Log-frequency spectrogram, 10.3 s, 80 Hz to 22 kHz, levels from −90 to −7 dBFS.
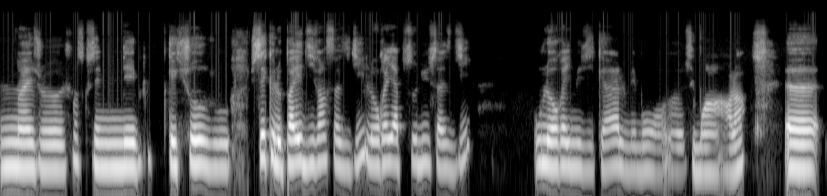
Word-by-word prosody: Ouais, 185 -1 +3
je 175 -1 -1
je - - -18
pense 215 -3 -7
que - - -15
c'est 195 -5 0
le 185 - +1
nez 180 0 +4 0.4
quelque 190 -1 +3
chose 200 -3 +4
où 180 0 -4 0.3
je - - -4
sais 235 0 +4
que 230 - +2
le 190 - +6
palais 205 +2 +5
divin, 200 +2 -2
ça 210 -3 -6
se 180 - -10
dit, 210 +8 -6
l'oreille 205 -1 -1
absolue, 200 +1 -4
ça 185 -2 -5
se 175 - -11
dit. 205 - -10 0.8
Ou 200 +1 -2
l'oreille 190 -1 +3
musicale, 180 +1 -6
mais 165 0 -12
bon, 165 -1 -9
heu, 160 -1 -10
c'est 180 - -9
moins 160 0 -4
voilà, 170 +7 -3 0.5
heu 175 -2 +7
185 Hz, 205 wpm, -21 LUFS, 175-200 Hz, 0.8 s, heu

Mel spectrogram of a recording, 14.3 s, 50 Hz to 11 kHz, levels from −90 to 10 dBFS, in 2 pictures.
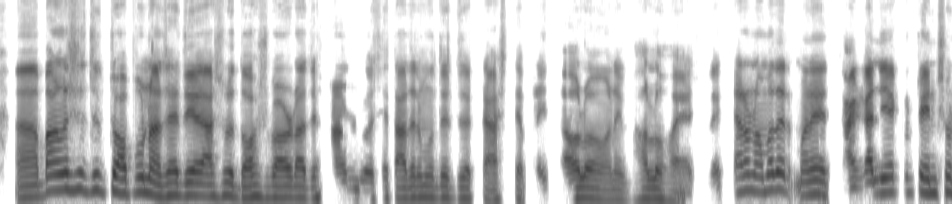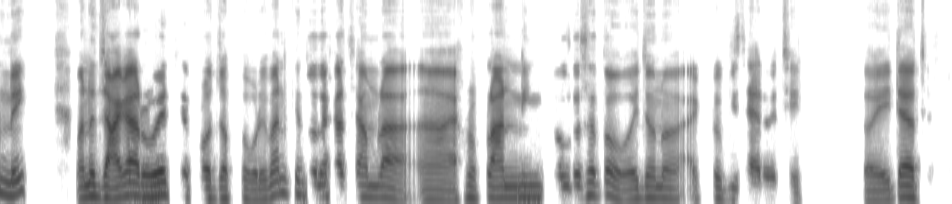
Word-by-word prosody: আ - - +3 0.2
বাংলাদেশের 225 +2 +4
যদি 220 -1 -3
top 180 -2 +3
ও - - +3
না - - +8
যাই 160 0 +3
যে - - +8
আসলে 155 +2 -1
১০-১২ 135 0 +1
টা - - +4
যে - - -3
ফার্ম 115 0 -2
রয়েছে, 115 +2 -7
তাদের 130 +2 +1
মধ্যে 135 0 -3
যদি 130 0 -4
একটা - - -5
আসতে 110 - -11
পারি, - - -12
তাহলেও 125 +2 +1
অনেক 110 -1 -6
ভালো 120 0 -1
হয় 95 -2 -4
আসলে, - - -16
কারণ 215 +3 +1
আমাদের 225 +1 +2
মানে 165 +2 +3 0.2
জায়গা 130 +6 +5
নিয়ে 190 +1 +4
একটু 195 - -17
tension 185 +1 +1
নেই। 175 - +3 0.4
মানে 140 +3 +2
জায়গা 160 - +9
রয়েছে 155 +3 +3
পর্যাপ্ত 125 0 -5
পরিমাণ। 115 +9 -2
কিন্তু 165 -2 -9
দেখা 150 +1 -1
যাচ্ছে 150 - -7
আমরা 135 0 +1 0.3
আ - - -4 0.2
এখনো 130 +5 -6
planning 135 +1 +1
চলতেছে 145 +3 -6
তো 160 - 0
ওইজন্য 130 +2 -3 0.2
একটু - - -22
পিছায় 120 -3 -6
রয়েছি। 100 -1 -13 0.5
তো - - -11
এইটা 115 +5 -3
হচ্ছে 135 - -5
135 Hz, 225 wpm, -23 LUFS, 125-165 Hz, 0.5 s, জায়গা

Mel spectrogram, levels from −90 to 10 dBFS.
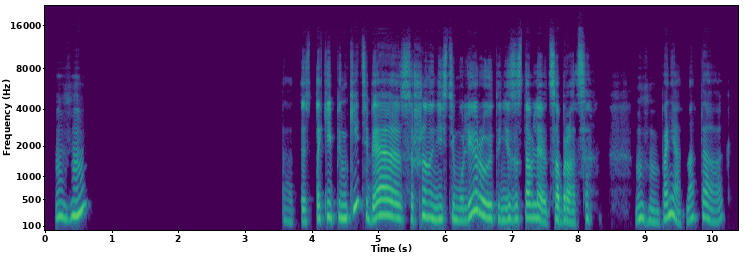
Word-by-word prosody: Мгм. 235 - +1 2.9
Да, 160 -3 -17
то 165 - -1
есть 165 0 -6
такие 200 +2 +1
пинки 215 - +1
тебя 230 - +4
совершенно 215 +4 -1
не 190 -1 0
стимулируют 205 - +1
и - - -3
не 175 +2 -2
заставляют 200 -4 +1
собраться. 180 +1 0 0.6
Мгм, 175 -6 -5
понятно. 205 - -2
Так. 200 -2 -6
200 Hz, 100 wpm, -23 LUFS, 180-220 Hz, 2.9 s, тебя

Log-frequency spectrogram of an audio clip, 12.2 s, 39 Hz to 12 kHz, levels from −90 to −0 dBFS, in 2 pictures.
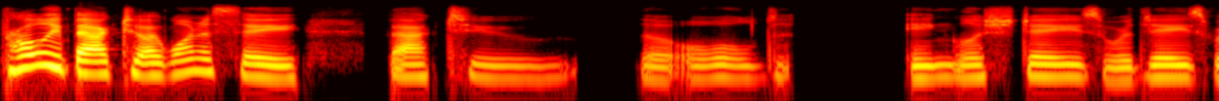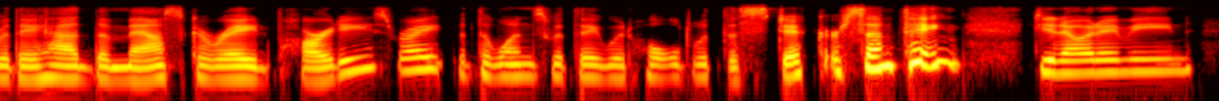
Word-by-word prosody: probably 265 +5 +7
back 190 -5 +8
to 180 - +1
I 165 - +4
wanna 195 +5 -2
say, 155 -7 -2 0.4
back 155 0 -1
to 145 -1 -12 0.3
the 135 - -9
Old 145 -1 -11 0.6
English 150 +1 -6
days, 155 -1 -4
or 130 0 -7
days 150 +1 -4
where 145 - -5
they 140 0 -3
had 145 -2 -1
the 140 - -4
masquerade 140 +1 -1
parties, 195 - -3
right? 235 +3 -2
With - - -15
the 170 - -6
ones 160 0 -5
with 160 - -8
they 155 0 -4
would 145 0 -8
hold 150 0 -9
with 155 0 -11
the 130 - -9
stick 165 +6 0
or - - -1
something. 305 - +7 0.4
Do - - -3
you 200 - +4
know 195 0 +2
what 195 0 +1
I 205 0 0
mean, 215 +1 -7
155 Hz, 190 wpm, -25 LUFS, 145-200 Hz, 0.6 s, back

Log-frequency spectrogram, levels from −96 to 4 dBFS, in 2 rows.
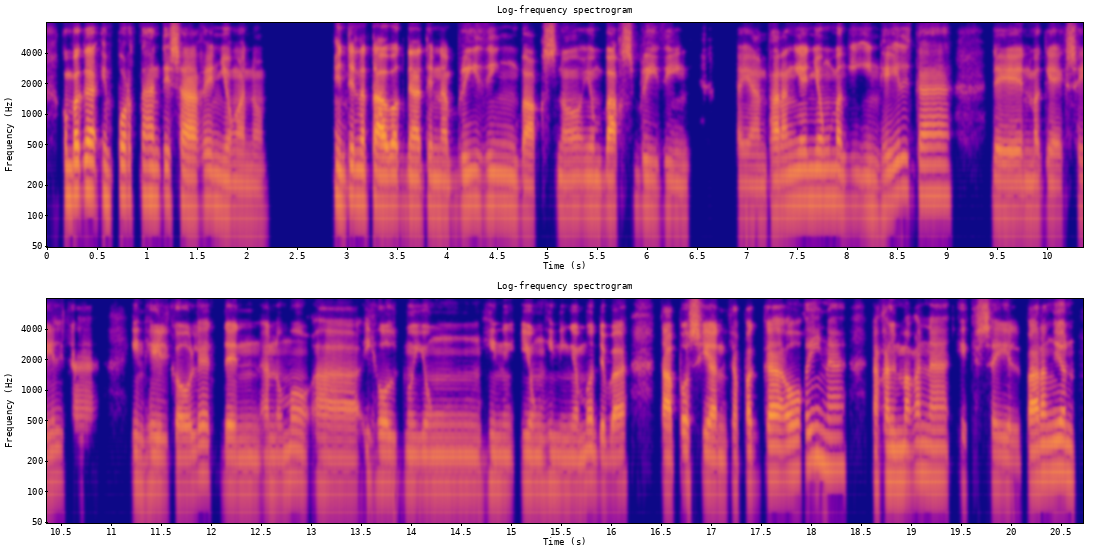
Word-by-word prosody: kumbaga 165 +3 +7
importante 150 0 -1
sa 125 -2 +7
akin 135 -1 -2
yung 110 -2 -3
ano, 100 -2 -9 0.7
yung 140 - +4
tinatawag 125 -4 +6
natin 120 0 +3
na 115 - +2
breathing 130 0 -3
box 105 +2 +2
'no, 115 +1 -4
yung 120 0 -6
box 115 -1 +5
breathing, 110 -3 -4 0.6
ayan 100 -1 -3
parang 120 +2 +2
'yan 140 0 +3
yung 145 - -6
mag-iinhale 130 +5 -3
ka 160 0 0 0.4
then 110 -1 +2
mag-e-exhale 110 +4 -3
ka, 110 -3 -9 0.5
inhale 115 -1 -1
ka 110 - -4
ulit 135 +7 -3
then 110 -1 -1
ano 110 0 -5
mo 130 +1 -5
ah, 110 -2 -2
i-hold 120 -1 -4
mo 115 - -5
yung 115 0 -6 0.4
hini 115 +1 -8
yung 115 -1 -3
hininga 110 -2 -5
mo 130 - -4
'di 115 -3 -2
ba, 110 +1 +2 0.4
tapos 115 +3 +5
'yan 110 -3 +4
kapag 125 +3 -3
ka 140 0 +5
okey 200 +5 -4
na, 175 -2 -4 0.3
nakalma 130 -1 0
ka - - -1
na 140 -2 -1 0.2
exhale, 115 -4 -3
parang 145 +4 +3
yun 160 -1 +2
120 Hz, 155 wpm, -24 LUFS, 110-135 Hz, 0.7 s, kumbaga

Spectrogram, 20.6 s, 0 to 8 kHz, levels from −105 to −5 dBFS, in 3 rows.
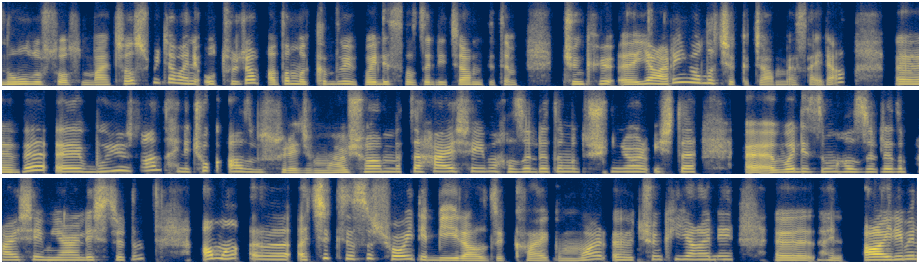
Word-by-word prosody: "Ne 200 - -3
olursa 210 -2 -2
olsun 180 -2 -7
ben 165 0 +1
çalışmayacağım. 305 +6 0
Hani, 255 -3 +1
oturacağım 235 +7 -1
adam 240 +3 -2
akıllı 215 +1 -5
bir 235 -2 -1
valiz 210 +1 0
hazırlayacağım." 195 0 -3
dedim. 165 - -5 0.4
Çünkü, 225 +2 0
eee, 205 - +3
yarın 260 - +3
yola 320 -3 0
çıkacağım 170 - 0
mesela, 165 - -5 0.5
eee, 215 0 +1
ve 365 +4 +5
eee 275 0 +5
bu 270 +4 -7
yüzden, 340 +3 -1
hani, 260 -2 -6
çok 330 - -1
az 260 -4 0
bir 215 - -8
sürecim 170 -4 -4
var. 195 +4 -3
Şu 260 - +1
an 260 0 +3
mesela 265 +1 -2
her 285 0 +5
şeyimi 285 0 -3
hazırladığımı 265 0 -4
düşünüyorum 270 0 0
işte, 265 0 +1 0.4
eee, 205 +2 +6
valizimi 260 +1 0
hazırladım, 255 0 -1
her 245 0 +1
şeyimi 250 -2 -2
yerleştirdim 240 +5 0 0.5
ama, 335 +1 +5
ııı, 280 -1 +1
açıkçası 330 +4 +3
şöyle 295 -8 +1
birazcık 175 -4 +2
kaygım 160 -2 -3
var. 315 - +1
Iıı, 235 -1 -2
çünkü 290 +1 -4
yani, 280 0 -1 0.3
ııı, 210 -1 +2
hani 200 -2 -7 0.2
ailemin 260 +6 +8
250 Hz, 165 wpm, -24 LUFS, 210-280 Hz, 0.5 s, ailemin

